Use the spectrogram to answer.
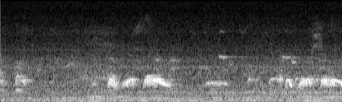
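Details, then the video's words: Spotted dove kept as a decoy for luring wild doves, giving soft rounded coos in short repeated phrases over a steady background hiss, with faint chirps from other birds. "chim cu mồi gáy hay dùng kích bổi rất hiệu quả"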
